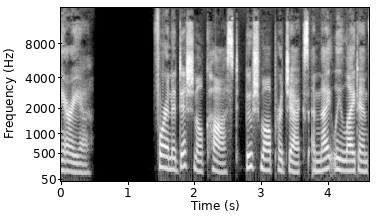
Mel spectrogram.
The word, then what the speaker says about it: Uxmal: Pronounced Uxmal, Uxmal's size and uniqueness make it a fascinating stop for ruin lovers and novices alike.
